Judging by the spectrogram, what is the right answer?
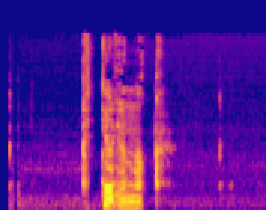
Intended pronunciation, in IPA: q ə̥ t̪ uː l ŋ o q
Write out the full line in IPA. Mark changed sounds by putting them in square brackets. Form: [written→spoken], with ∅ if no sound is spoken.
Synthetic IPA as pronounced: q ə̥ t̪ [uː→u] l ŋ o q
